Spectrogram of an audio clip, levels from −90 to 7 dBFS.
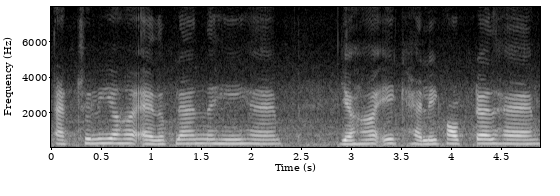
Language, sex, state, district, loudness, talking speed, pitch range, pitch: Hindi, female, Maharashtra, Gondia, -15 LUFS, 110 wpm, 225-240 Hz, 235 Hz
